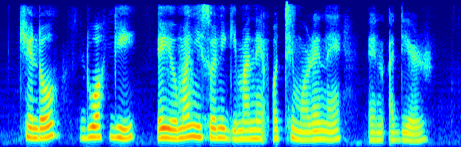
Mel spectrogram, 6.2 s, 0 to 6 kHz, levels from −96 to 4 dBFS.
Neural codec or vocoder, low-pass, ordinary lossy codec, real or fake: codec, 24 kHz, 0.9 kbps, DualCodec; 5.4 kHz; AAC, 24 kbps; fake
